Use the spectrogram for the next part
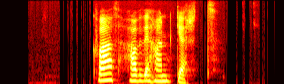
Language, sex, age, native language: Icelandic, female, 60-69, Icelandic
